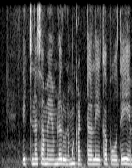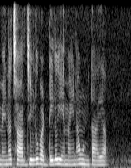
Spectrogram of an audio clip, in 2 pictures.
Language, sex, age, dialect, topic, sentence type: Telugu, female, 18-24, Telangana, banking, question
